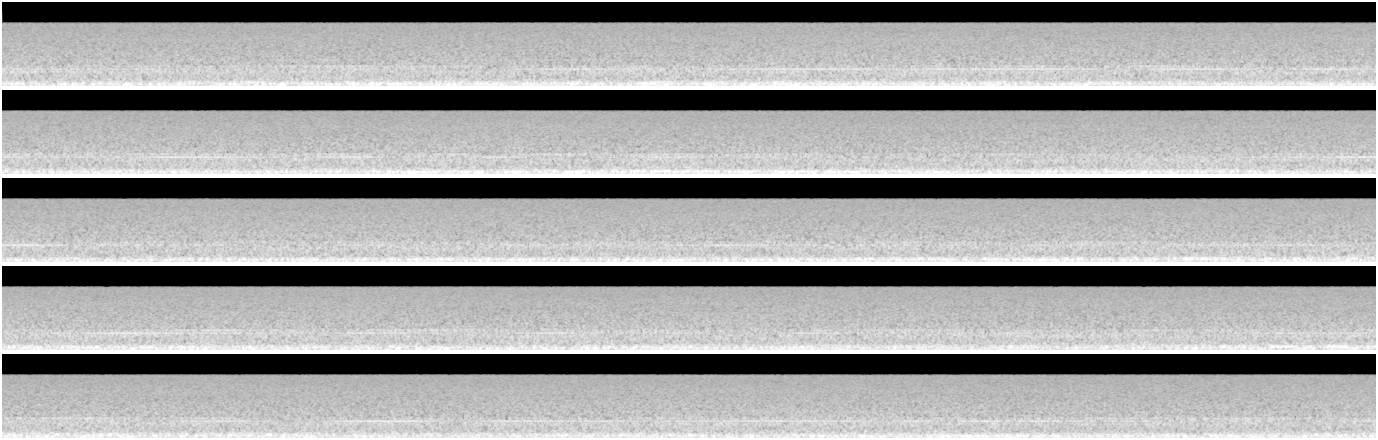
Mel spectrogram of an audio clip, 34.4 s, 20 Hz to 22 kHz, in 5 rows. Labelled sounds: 13.5	13.8	vessel noise, 0.80 to 0.86 kHz

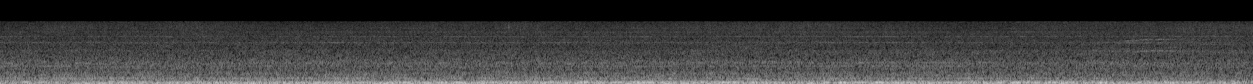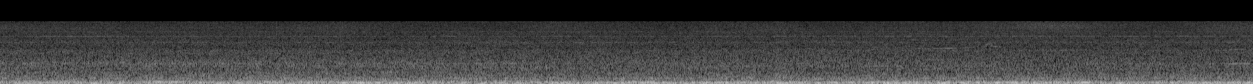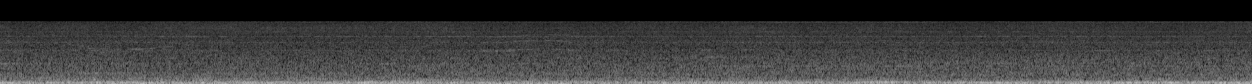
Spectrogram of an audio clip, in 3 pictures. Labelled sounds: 11.1	11.8	killer whale, 1.8 to 3.3 kHz

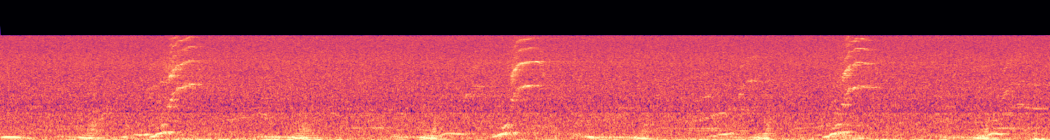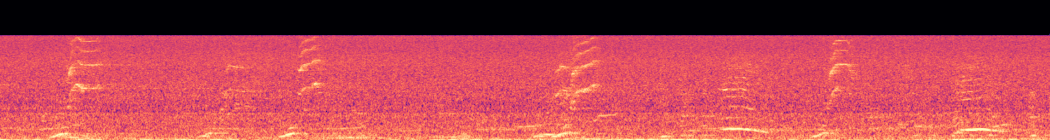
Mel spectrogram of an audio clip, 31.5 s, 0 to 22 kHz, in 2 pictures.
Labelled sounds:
2.5	3.1	humpback whale, 1.3 to 5.6 kHz
7.7	8.2	humpback whale, 1.5 to 7.2 kHz
12.7	13.2	humpback whale, 1.4 to 5.4 kHz
15.3	15.7	humpback whale, 0.86 to 1.1 kHz
16.8	17.3	humpback whale, 1.4 to 6.7 kHz
19.1	19.5	humpback whale, 2.9 to 3.2 kHz
20.2	20.6	humpback whale, 1.5 to 5.8 kHz
24.1	24.8	humpback whale, 1.2 to 5.6 kHz
26.5	26.8	humpback whale, 1.5 to 1.7 kHz
28.2	28.6	humpback whale, 2.3 to 3.4 kHz

